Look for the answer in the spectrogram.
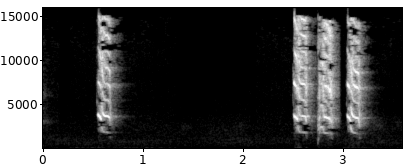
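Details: Ring-necked parakeet giving one harsh squawk, then after a pause three more raspy, high screeches in quick succession over faint low background noise.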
